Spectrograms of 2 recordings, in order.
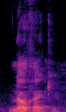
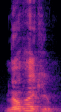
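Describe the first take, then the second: First: Said in the usual way. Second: Higher-pitched, punched no thank you; emphatic refusal. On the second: Acted. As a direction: turn the offer down harder, pitch jumping up. Refusal repeated with more force.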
